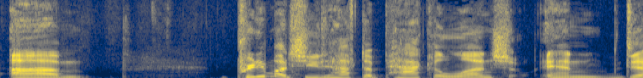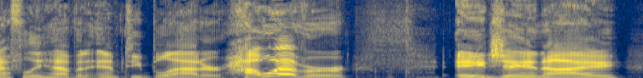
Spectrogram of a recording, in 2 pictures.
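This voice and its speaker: A man's voice: fairly high pitch, sing-song, fairly quick, bright, forceful tone, no echo, studio quality. Playful, jokey male podcast co-host. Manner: playful, jokey, upbeat delivery. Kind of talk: casual chat.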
